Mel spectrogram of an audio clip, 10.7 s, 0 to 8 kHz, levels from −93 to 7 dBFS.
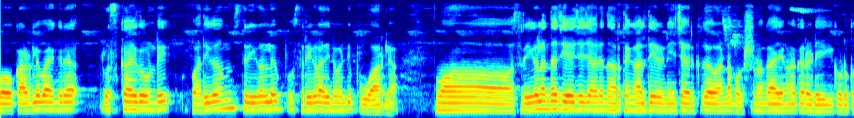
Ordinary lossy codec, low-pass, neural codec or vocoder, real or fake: none; 7.2 kHz; codec, 16 kHz, 16 kbps, FreqCodec, larger model; fake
